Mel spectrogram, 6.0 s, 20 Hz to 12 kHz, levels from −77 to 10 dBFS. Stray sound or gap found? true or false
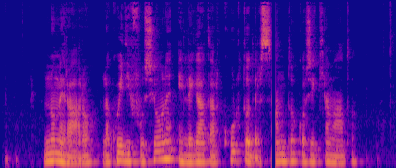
true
